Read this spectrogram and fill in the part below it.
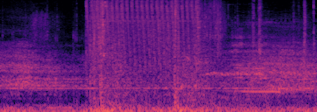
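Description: An electric weapon crackles and zaps with a loud burst.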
